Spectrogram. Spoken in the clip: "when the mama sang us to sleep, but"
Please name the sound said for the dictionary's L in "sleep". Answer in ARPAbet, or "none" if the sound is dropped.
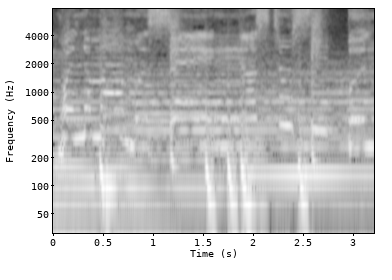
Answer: none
